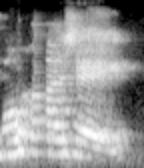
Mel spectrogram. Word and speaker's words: Mohager: Is it Mohajer? Mohajer? It's Mohajer. Close. Mohajer. Dang it.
